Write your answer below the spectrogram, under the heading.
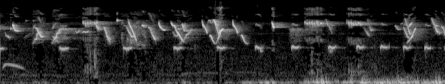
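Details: Saffron finches (canário-da-terra) noisy at a feeding spot: a busy stream of sharp high chirps and twittering notes, a repeated short mid-pitched chip, one low downslurred whistle at the start, and rumbling low background noise later.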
